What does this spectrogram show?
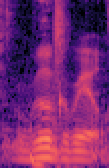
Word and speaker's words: Rougarou: okay just in case you're wondering how to pronounce this word it's rugru but yeah it's a name all right just one question what the heck is a Rougarou well apparently rubaru is basically French for a werewolf which I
